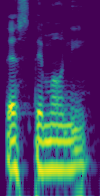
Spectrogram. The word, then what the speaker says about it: testimony: Not testimony, it's testimony. Emphasis. The emphasis is in the first syllable. Testimony. Did you say that? Do you know that? That is how you pronounce it. Testimony, not testimony.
